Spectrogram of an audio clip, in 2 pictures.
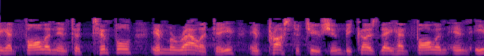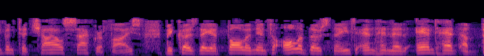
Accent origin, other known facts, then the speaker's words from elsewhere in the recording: North Carolina, United States; also born or lived in Alabama; Habakkuk, though, I'm from North Carolina and Alabama now.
